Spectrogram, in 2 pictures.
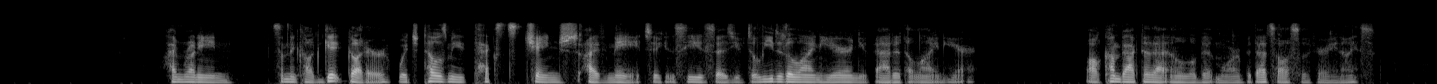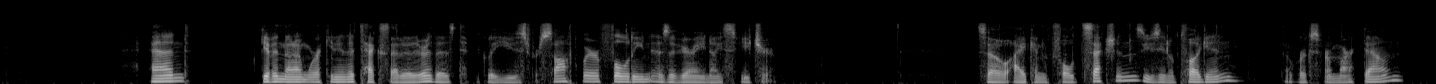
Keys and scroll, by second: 11.8 super+z, 12.2 super+z, 24.7 Up, 24.8 Up, 25.0 Up, 25.2 Up, 25.3 Up, 26.0 shift+Tab, 26.8 Down, 27.4 shift+Tab.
